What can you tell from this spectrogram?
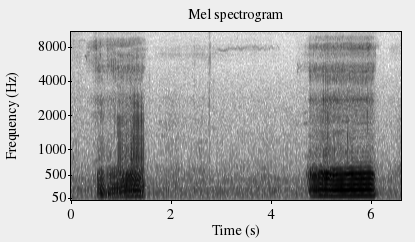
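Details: Dog snoring very loudly while asleep in a quiet room: two loud, buzzing snores with long quiet pauses between them.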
